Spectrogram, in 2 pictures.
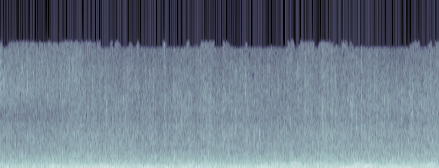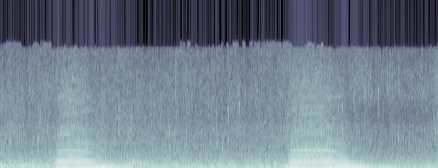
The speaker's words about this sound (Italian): Siamo sulle rive del Rodano, nel centro storico di Lione, e ci imbarchiamo sul vaporetto, la navette fluviale. La destinazione è il punto d'incontro del fiume con la Saône, la Confluence, luogo simbolico della città.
